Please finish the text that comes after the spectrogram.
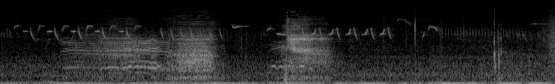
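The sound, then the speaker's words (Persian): A couple of sheep on a farm bleat loudly, one around the middle and another shortly after, over steady outdoor ambience with small birds chirping high in the background. “فکر کردم اگر مزرعه رو بفروشم از شر گوسفندا خلاص بشم، اون مجبور میشه از اینجا بره و منم دوباره زندگیمو شروع میکنم.”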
